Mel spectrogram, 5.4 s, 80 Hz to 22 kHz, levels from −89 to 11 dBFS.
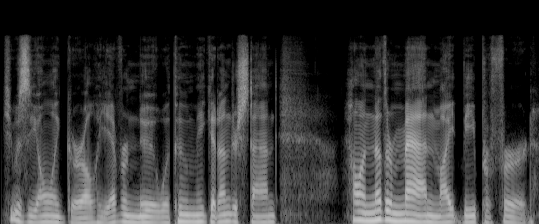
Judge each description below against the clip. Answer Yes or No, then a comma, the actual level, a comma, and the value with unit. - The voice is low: Yes, low, 115 Hz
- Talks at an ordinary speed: No, fast, 210 wpm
